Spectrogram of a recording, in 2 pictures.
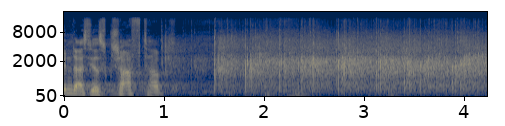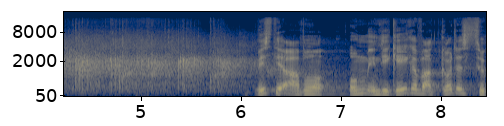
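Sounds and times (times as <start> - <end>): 
speech: 0.0 - 1.7, 6.2 - 8.4
audience applause at a church service: 1.4 - 6.2.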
